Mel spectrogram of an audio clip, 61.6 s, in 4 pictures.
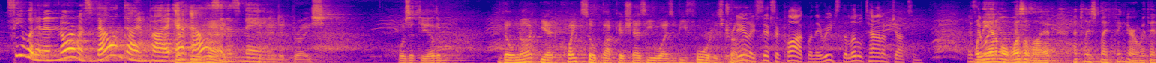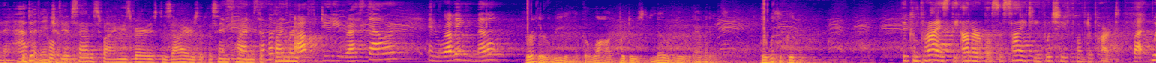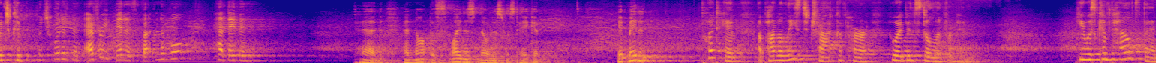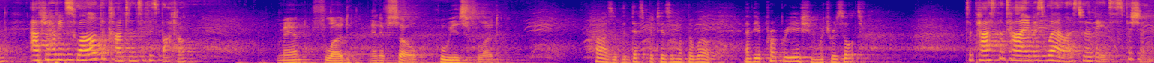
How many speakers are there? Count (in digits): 9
